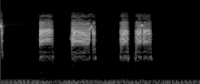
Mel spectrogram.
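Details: A partridge (teetar), on 2 April 2024, gives four loud, harsh, grating notes in about a second, the middle two longer, then falls silent; a faint low hum runs underneath.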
